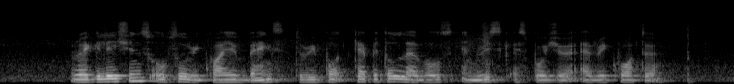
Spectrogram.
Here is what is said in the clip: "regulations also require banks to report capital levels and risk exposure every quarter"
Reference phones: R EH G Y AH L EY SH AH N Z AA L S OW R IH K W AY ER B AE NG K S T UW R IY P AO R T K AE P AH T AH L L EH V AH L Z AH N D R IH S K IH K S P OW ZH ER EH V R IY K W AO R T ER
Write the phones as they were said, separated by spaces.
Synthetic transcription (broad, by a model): R EH G Y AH L EY SH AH N S AA L S OW R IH K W AY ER B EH NG K S T UW R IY P AO T K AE P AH T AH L L EH V AH L S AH N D R IH S K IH K S P OW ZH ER EH V R IY K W AO T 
